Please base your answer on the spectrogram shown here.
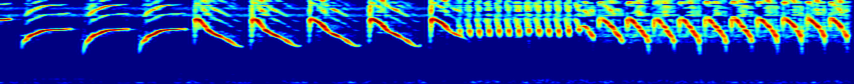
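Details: Domestic canary song meant to prompt reluctant canaries to start singing; rising whistled notes, then strong descending slurs, a brief rattling trill and a fast series of repeated down-slurred whistles.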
